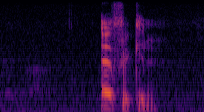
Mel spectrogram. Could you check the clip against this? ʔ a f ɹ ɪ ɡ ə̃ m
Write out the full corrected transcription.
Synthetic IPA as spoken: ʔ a f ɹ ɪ k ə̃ n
